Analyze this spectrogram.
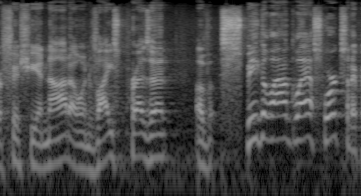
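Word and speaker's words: Spiegelau: a craft beer afficionado and vice president of Spiegel out Glass Works and I pronounce that correct correct Matt the the the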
